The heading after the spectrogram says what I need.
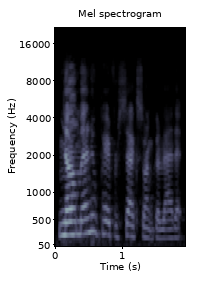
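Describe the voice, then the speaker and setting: Woman playing a bright, airy, clueless young woman. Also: medium pitch, expressive, quick pace. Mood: flat. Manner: airy, matter-of-fact and clueless. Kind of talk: improv comedy character.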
